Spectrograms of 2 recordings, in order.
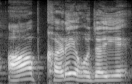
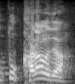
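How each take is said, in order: First: Polite request. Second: Blunt informal command. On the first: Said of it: "اور میں کہوں". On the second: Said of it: "میں کہوں". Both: Shown as a demonstration.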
